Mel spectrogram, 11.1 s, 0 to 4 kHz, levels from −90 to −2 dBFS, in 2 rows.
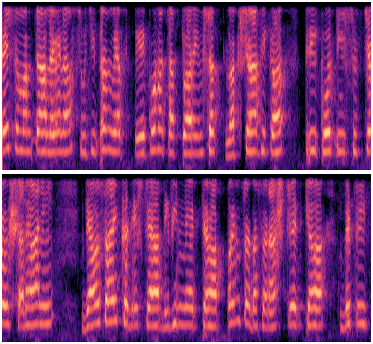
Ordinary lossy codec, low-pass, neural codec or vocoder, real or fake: none; 3.6 kHz; codec, 24 kHz, 3 kbps, HILCodec; fake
